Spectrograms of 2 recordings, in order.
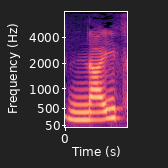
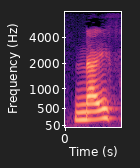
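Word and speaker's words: knife: वो साइलेंट पढ़ा जाएगा इसी तरीके से नाइफ है नाइफ में के है के को हम साइलेंट करके पढ़ते हैं तो इसी तरह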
